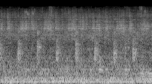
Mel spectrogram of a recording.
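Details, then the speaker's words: Logan lathe cutting aluminum at a faster speed: sharp clack clack repeating about five times a second over the running hum, steady with spindle speed; a broken tooth in the gears. "you hear that clack clack clack clack that's a broken tooth in my years"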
